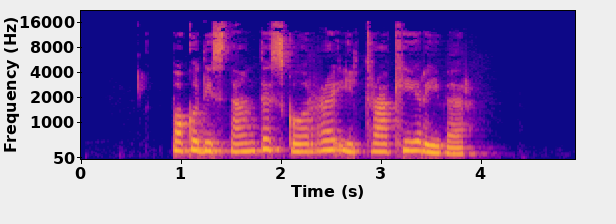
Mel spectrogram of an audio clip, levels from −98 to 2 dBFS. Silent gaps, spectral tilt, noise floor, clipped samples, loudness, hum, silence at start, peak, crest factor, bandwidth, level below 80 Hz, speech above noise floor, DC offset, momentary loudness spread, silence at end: none; -5 dB/octave; -88 dBFS; under 0.1%; -20 LUFS; none; 0.9 s; -4 dBFS; 18 dB; 16.5 kHz; -60 dBFS; 69 dB; under 0.1%; 5 LU; 1 s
